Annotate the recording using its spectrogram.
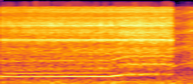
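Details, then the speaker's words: Surgical drill's steady high whine shifts pitch as it drills quadricortically through clavicle and coracoid under fluoroscopy in a knotless AC TightRope repair of an acute AC separation, as the first cortex is breached. "so what we're going to do now is just drill quadrocortically and I'm going to leave the fluoro on so we can follow that there goes the first cortex"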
